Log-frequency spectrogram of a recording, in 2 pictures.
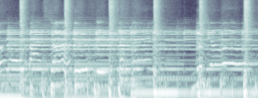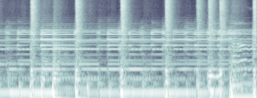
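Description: Live acoustic band music: acoustic guitar with drums and cymbal, the percussion striking about once a second and playing a quick run of hits near the end.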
